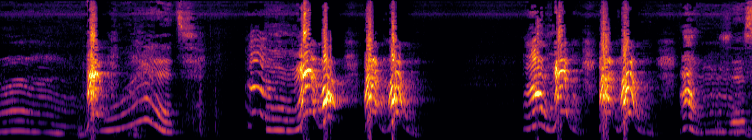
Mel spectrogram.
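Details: Twitch, a male pet dog, barking outdoors in the rain at a rock in a flower bed, jumping back and forth as if at a ghost. Loud, pitched, yelping barks in quick bursts of three or four, with a short pause between volleys.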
